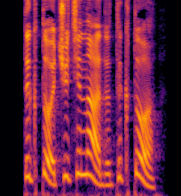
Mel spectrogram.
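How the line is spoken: Yelling. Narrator (Russian): Орала она в пустой двор

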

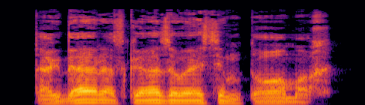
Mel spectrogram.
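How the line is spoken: Sighing. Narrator (Russian): вздохнул

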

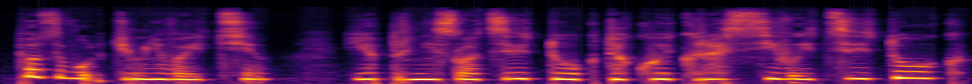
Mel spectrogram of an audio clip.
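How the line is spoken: Pleading. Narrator (Russian): сказала умоляющим голосом Топси

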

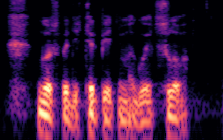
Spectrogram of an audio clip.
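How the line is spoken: Muttering under breath. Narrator (Russian): пробормотала она себе под нос

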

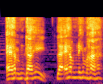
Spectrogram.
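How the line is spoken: Ghostly burst of laughter. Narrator (Vietnamese): con ma cười phá lên

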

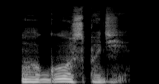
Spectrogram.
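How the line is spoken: Mutter. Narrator (Russian): пробормотал я наконец

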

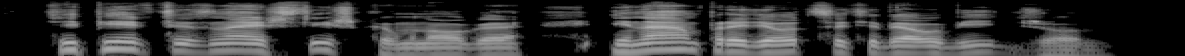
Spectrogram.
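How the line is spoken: Bitter sigh. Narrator (Russian): горько вздохнул я

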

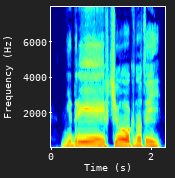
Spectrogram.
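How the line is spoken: Sleepy voice. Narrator (Russian): Голос его звучал как-то сонно

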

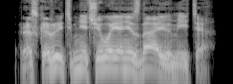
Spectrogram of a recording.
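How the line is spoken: Laughing, shouted back. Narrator (Russian): Стрельников рассмеялся и помахал рукой, удаляясь по улице, а затем крикнул в ответ

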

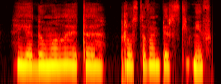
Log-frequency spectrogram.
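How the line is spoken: Trembling voice. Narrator (Russian): дрожащим голосом ответила Денис

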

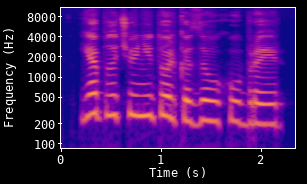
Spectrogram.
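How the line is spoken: Sharp reply. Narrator (Russian): резко ответила Телла

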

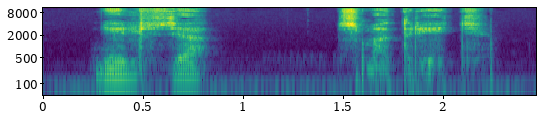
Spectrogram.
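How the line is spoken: Muttered. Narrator (Russian): Иван что-то пробормотал

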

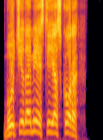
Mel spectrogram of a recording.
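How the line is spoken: Shouted. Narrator (Russian): крикнул он Бажову

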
